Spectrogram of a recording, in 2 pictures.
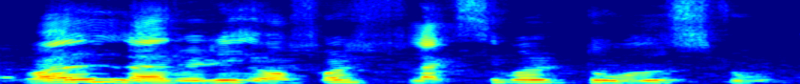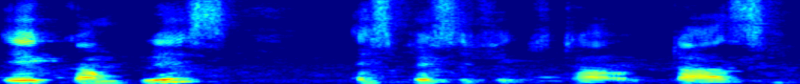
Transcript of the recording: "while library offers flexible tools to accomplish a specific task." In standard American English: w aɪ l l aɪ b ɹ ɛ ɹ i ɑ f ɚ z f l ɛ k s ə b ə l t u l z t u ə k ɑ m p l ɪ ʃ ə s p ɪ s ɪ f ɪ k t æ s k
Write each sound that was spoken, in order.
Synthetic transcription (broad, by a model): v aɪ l l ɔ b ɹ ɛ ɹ i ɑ f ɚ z f l ɛ k s ə b ə l t u l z t u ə k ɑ m p l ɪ s ə s p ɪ s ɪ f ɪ k t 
